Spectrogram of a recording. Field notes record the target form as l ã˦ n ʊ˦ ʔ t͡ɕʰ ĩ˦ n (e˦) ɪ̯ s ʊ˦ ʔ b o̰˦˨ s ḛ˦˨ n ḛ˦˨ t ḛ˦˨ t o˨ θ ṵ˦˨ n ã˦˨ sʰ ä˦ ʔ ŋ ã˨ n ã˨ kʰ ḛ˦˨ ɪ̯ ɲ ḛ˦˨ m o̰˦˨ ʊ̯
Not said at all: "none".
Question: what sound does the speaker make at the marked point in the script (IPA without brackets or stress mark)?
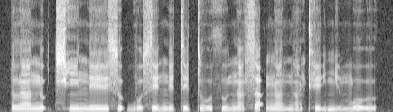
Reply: e˦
